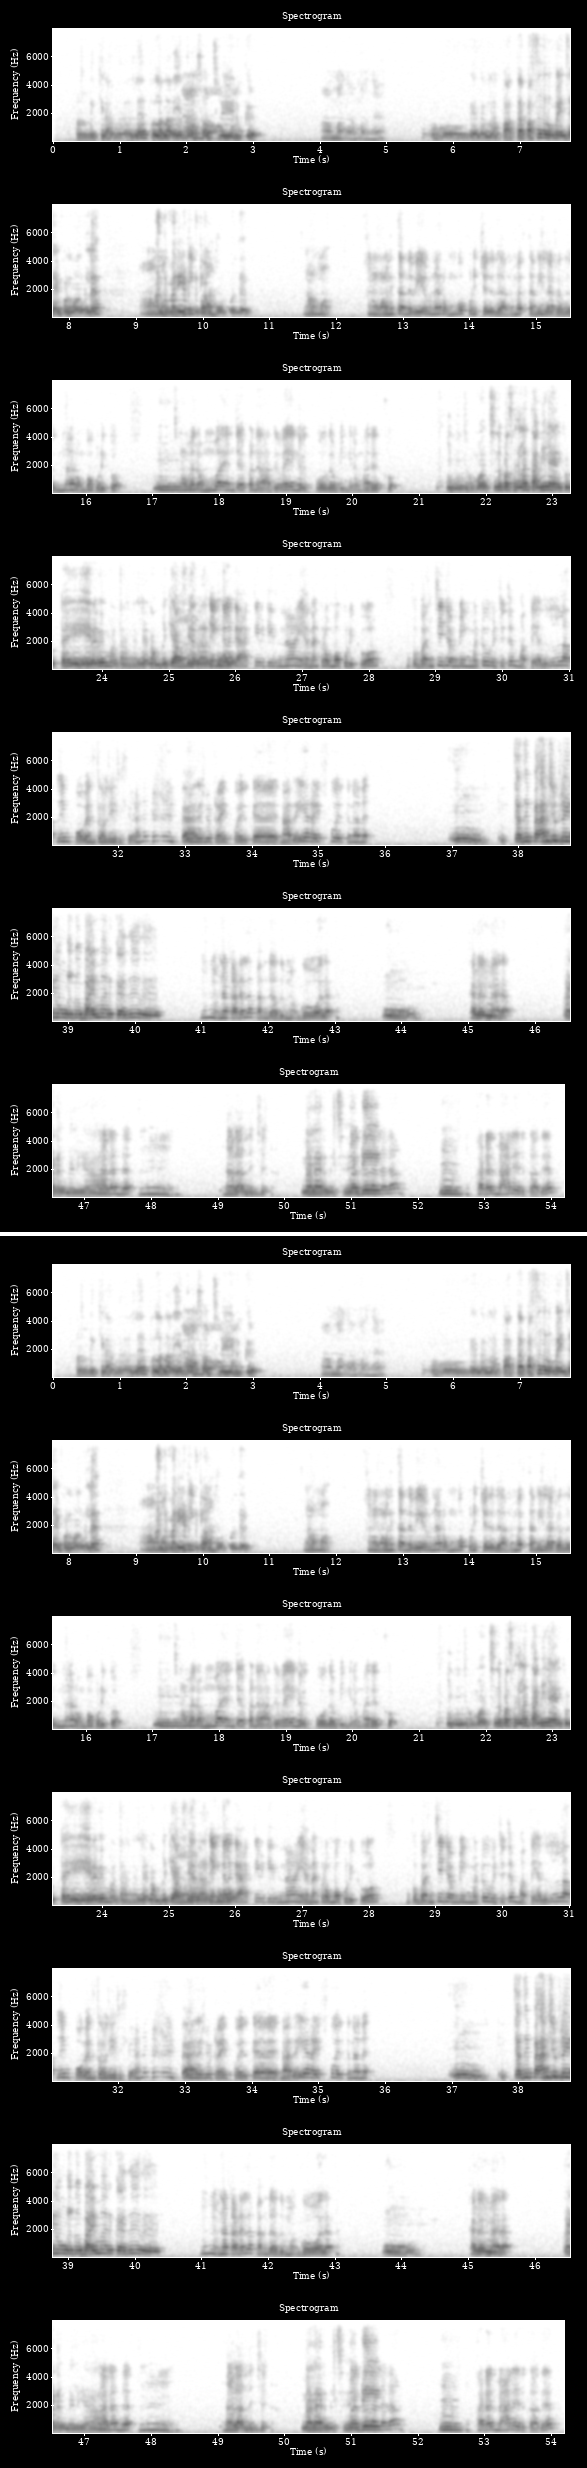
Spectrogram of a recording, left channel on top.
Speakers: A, on the left (about 40°); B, on the right (about 20°).
A: வக்கிறாங்கல்ல இப்பல்லா நெறய இந்த
B: ஆமா,
A: ரெசார்ட்ஸ்லயே
B: ஆமாங்க.
A: இருக்கு
B: ஆமாங்க, ஆமாங்க.
A: ஓ இதெல்லா பாத்தா பசங்க ரொம்ப என்ஜாய் பண்ணுவாங்கல்ல
B: ஆமா
A: அந்த
B: கண்டிப்பா
A: மாரி எடத்துக்குலாம் போம்போது.
B: ஆமா ஆமா அவனுக்கு அந்த வேவ்னா ரொம்ப புடிச்சது அது அந்த மாரி தண்ணில விளாடுறதுன்னா ரொம்ப புடிக்கு
A: ம்.
B: அவ ரொம்ப என்ஜாய் பண்ண அதுவே எங்களுக்கு போதும் அப்டிங்கிற மாரி இருக்கு
A: ம் ஆம்மா சின்ன பசங்கல்லா தண்ணியில எறக்கி உட்டா எ ஏறவே மாட்டாங்கல்ல நம்பளுக்கே
B: ஆ
A: ஆசையாதா இருக்கு
B: எங்களுக்கு ஆக்டிவிட்டீஸ்னா எனக்கு ரொம்ப புடிக்கு இப்ப பன்ஜி ஜம்பிங் மட்டு விட்டுட்டு மத்த எல்லாத்துலயு போவே தோழி பேரஷூட்
A: ம்.
B: ரைட் போயிருக்கே நெறைய ரைட்ஸ் போயிருக்கே நானு
A: ம் அது பேரசூட்
B: எங்க வீட்
A: ரைடு உங்களுக்கு பயமா இருக்காது அது
B: ம் நா கடல்ல கந்த அதும கோவால
A: ம்
B: கடல்
A: ம்
B: மேல.
A: கடல் மேலயா
B: நல்லா இருந்த ம் நல்லா
A: ம்.
B: இருந்துச்சி
A: நல்லா இருந்துச்சு.
B: வர்கலாலல
A: எப்டி? ம்.
B: கடல் மேலே இருக்காது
